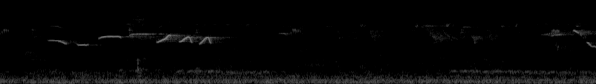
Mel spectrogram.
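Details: Oriental magpie-robin song used as a lure for trapping: clear whistled notes and quick zigzag trills early on, a quieter stretch, then a final high slurred whistle, over steady low background hum.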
